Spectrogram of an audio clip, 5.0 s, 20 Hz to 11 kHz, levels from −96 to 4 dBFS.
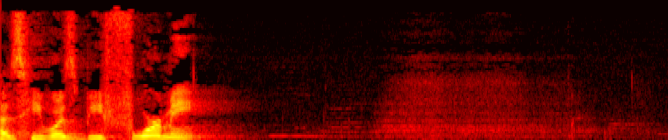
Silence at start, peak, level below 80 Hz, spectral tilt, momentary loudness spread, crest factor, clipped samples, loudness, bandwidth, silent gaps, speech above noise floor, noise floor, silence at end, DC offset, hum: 0 s; -8 dBFS; -86 dBFS; -5 dB/octave; 10 LU; 22 dB; under 0.1%; -26 LUFS; 11 kHz; none; 46 dB; -71 dBFS; 3.5 s; under 0.1%; none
